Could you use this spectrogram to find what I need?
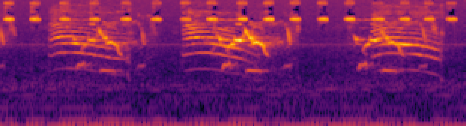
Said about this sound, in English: Listen to the cuckoo in the distance and the cat between you and the stupid cricket. Hear them move around you.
